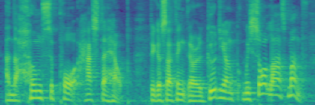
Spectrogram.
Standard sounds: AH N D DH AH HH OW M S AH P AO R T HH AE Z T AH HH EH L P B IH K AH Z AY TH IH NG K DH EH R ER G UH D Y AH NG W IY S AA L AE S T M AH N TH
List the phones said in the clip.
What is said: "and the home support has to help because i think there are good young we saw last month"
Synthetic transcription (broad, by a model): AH N DH AH HH OW M S AH P AO R T HH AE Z T AH HH EH L P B IH K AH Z AY TH IH NG K DH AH R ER G UH D Y AH NG W IY S AA L AE S T M AH N TH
